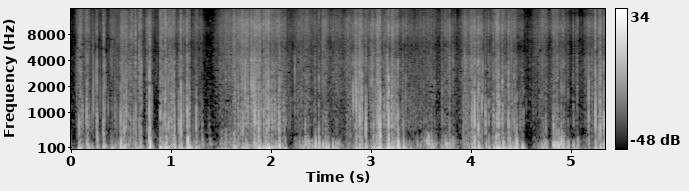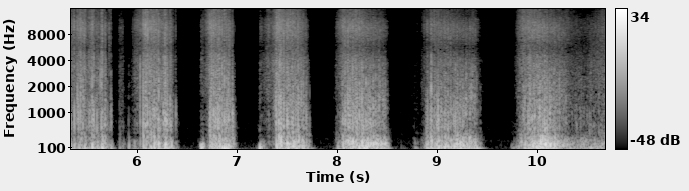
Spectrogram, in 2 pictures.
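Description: Fingertips and long nails of both hands scratch and rub the pile of a flat looped grey-beige carpet. A dense, low, rasping scrape runs continuously at first, then breaks into separate rubbing strokes with short silences between them.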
